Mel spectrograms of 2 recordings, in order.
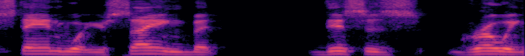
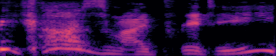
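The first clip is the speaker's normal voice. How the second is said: put-on high storybook witch voice; 6 semitones higher, 3 dB quieter than usual. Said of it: "Why do you sound like a witch".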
